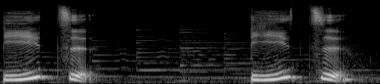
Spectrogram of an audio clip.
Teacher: So that's a second tone. And neutral.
